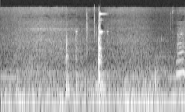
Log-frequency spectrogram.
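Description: A few light handling clicks about a second in, the sharpest with a brief high ring, over a low steady rumble.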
